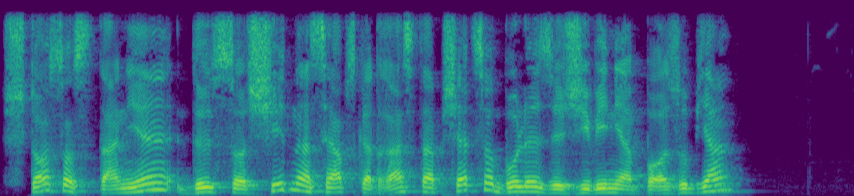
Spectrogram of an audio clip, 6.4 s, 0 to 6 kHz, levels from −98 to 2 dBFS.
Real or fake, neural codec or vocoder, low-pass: real; none; 5.4 kHz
